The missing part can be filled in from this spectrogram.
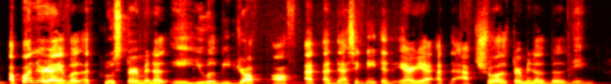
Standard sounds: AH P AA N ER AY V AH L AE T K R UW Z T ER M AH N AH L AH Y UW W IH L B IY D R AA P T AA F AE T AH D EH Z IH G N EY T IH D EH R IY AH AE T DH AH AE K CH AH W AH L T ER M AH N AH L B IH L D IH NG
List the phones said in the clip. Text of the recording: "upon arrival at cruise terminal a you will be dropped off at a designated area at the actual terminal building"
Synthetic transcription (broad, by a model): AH P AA N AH AY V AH L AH T K R UW S T ER M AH N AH L AH Y UW W IH L B IY D R AA P T AA F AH T AH D EH S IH G N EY T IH D EH R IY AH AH T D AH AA K CH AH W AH L T ER M AH N AH L B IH L D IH NG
